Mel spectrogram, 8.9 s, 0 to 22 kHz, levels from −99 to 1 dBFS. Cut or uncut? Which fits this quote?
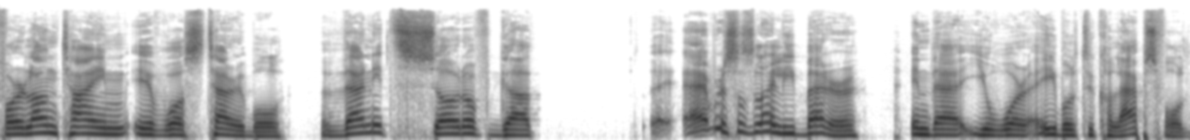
uncut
